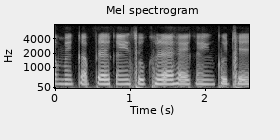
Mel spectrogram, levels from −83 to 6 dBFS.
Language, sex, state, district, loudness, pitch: Hindi, female, Chhattisgarh, Raipur, -15 LUFS, 205 Hz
